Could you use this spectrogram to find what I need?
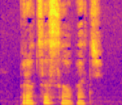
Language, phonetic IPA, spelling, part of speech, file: Polish, [ˌprɔt͡sɛˈsɔvat͡ɕ], procesować, verb, LL-Q809 (pol)-procesować.wav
